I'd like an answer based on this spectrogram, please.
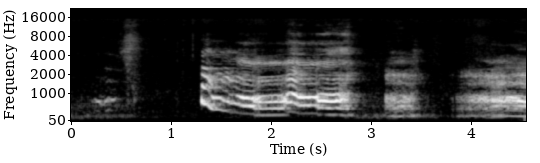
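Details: Domestic dog 'talking' with a drawn-out, moaning vocal sound: a sudden loud whine that slides downward and wavers for about one and a half seconds, then two shorter groaning phrases after brief pauses.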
